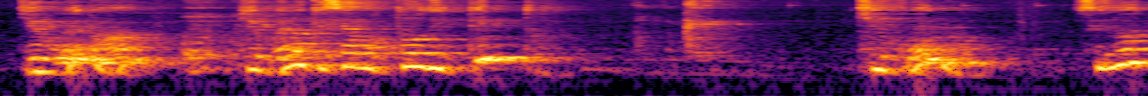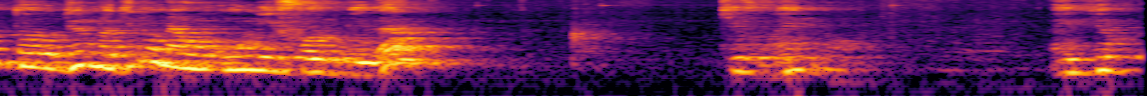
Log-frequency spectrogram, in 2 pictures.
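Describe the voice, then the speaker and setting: A man's voice: high-pitched, a little hiss or hum. A man preaching a sermon, telling stories with jokes and questioning his listeners. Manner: animated, joking, asks the audience questions. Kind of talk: sermon storytelling. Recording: very echoey hall, distant mic.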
